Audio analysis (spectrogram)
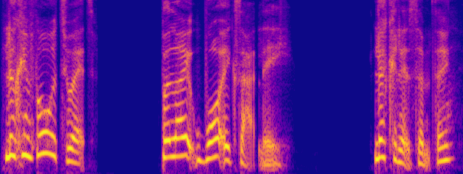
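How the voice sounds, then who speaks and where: A woman with a British accent voicing an earnest, gentle, thoughtful young woman soldier in a video game cutscene. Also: high voice, lively intonation, moderate pace, no room sound, studio quality.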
